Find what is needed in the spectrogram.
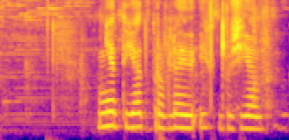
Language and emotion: Russian, neutral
